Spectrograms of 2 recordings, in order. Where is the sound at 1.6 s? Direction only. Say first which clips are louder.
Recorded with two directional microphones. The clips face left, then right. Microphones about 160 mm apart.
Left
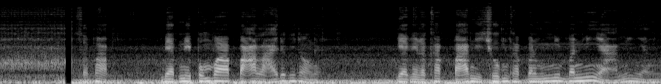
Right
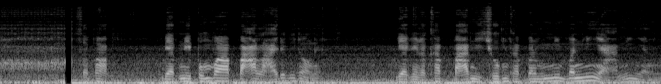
Left 3 dB; 5° left (ahead or behind).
